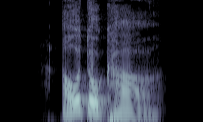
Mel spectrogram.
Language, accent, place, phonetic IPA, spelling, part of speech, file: German, Germany, Berlin, [ˈaʊ̯toˌkaːɐ̯], Autocar, noun, De-Autocar.ogg
- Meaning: coach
